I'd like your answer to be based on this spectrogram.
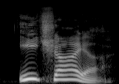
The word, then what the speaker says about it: Ichaya: She wanted it to be pronounced Ichaya. And in the script, it's spelled I-C-H-A-Y-A.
